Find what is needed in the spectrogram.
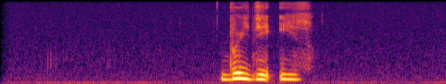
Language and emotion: Russian, neutral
